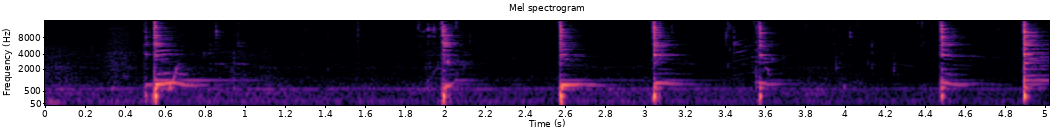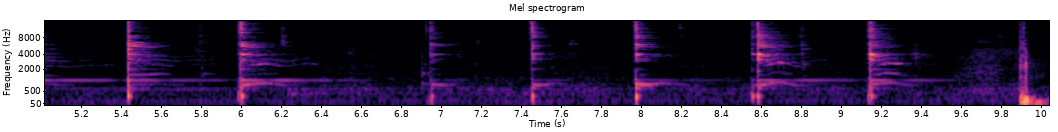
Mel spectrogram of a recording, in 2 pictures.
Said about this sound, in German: Das ist diese, diese, so eine kleine Metallkanne und wenn da Wasser drin ist, gibt es ein lustiges Geräusch, das ich gut finde.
